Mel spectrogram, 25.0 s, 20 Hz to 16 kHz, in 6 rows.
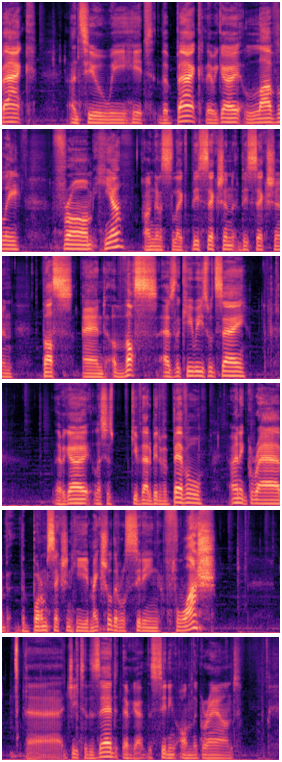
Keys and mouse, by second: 0.3 g, 3.5 Tab, 5.1 Tab, 5.6 2, 11.8 ctrl+b, 15.0 z, 15.5 1, 17.1 c, 19.8 KP_3, 21.3 g.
